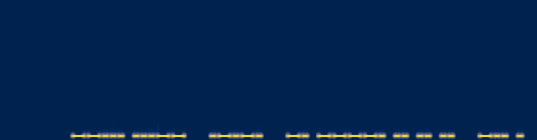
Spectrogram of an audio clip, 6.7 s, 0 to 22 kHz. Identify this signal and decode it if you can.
Morse code, heard as a keyed tone, about 25 wpm, 700 Hz. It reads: 73 <AR> N9III DE
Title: Practice QSO - Exchange 4 - Ending - 25wpm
